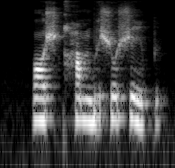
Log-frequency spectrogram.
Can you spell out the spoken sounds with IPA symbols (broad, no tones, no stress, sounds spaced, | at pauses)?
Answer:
ɔ ʃ qʰ ə m b i ʃ u ʃ i p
